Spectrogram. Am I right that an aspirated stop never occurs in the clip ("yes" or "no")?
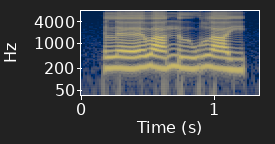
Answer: yes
